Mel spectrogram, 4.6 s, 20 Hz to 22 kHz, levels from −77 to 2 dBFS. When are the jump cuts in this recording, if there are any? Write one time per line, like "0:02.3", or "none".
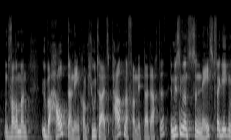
0:03.4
